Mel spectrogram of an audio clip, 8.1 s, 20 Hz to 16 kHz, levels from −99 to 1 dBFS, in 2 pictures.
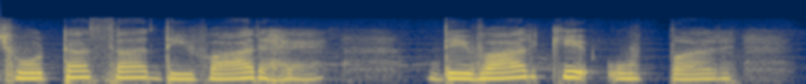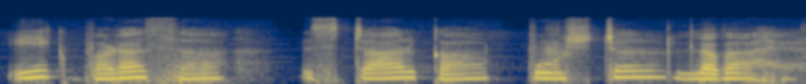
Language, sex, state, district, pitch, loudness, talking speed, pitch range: Hindi, female, Uttar Pradesh, Jyotiba Phule Nagar, 205 Hz, -18 LUFS, 110 wpm, 190-230 Hz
